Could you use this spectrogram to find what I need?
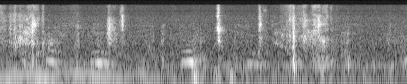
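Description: A young man bites into a crunchy fruit.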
